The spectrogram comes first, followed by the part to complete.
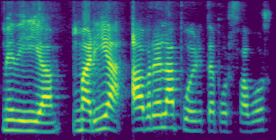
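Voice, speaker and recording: A woman's voice: medium pitch, moderate pace, highs cut off. A woman student answering a teacher's questions and reading example phrases aloud.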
